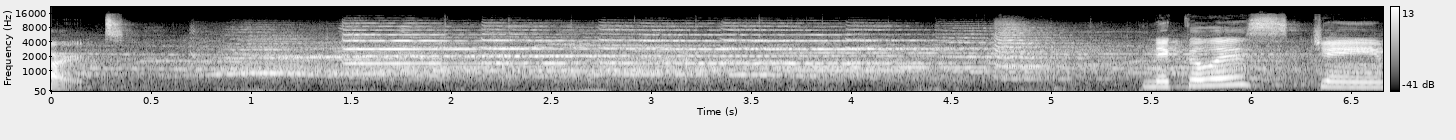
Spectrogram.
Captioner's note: cheering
